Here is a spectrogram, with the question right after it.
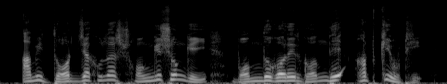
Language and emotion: Bengali, disgusted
